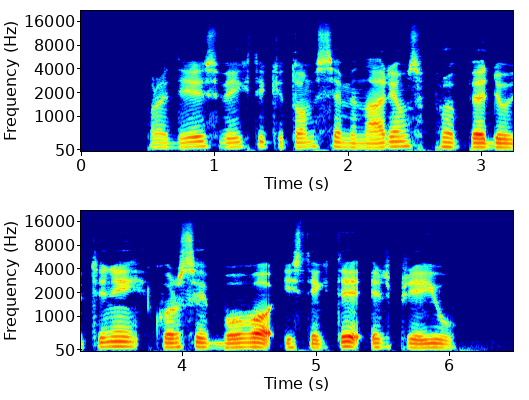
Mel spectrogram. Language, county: Lithuanian, Vilnius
